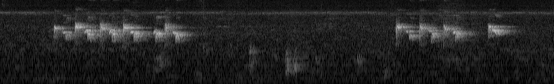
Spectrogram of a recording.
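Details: Sooty-headed bulbul, four months old, singing rengganis imitation phrases: two fast bursts of high descending chirps separated by soft clicks and quiet pauses.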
